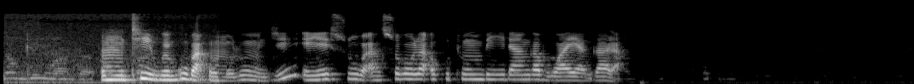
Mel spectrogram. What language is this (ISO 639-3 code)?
lug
